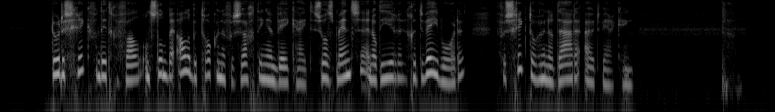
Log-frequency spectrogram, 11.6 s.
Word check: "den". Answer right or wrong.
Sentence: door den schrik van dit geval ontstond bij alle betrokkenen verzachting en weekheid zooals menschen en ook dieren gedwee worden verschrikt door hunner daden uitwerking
right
